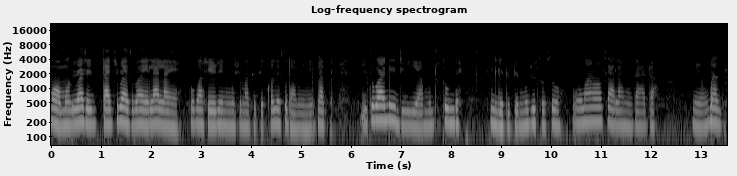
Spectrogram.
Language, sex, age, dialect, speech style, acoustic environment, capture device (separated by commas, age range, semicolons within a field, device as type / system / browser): Yoruba, female, 25-34, Nigeria - Lagos Yoruba, focused, nature, mobile / macOS / Safari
